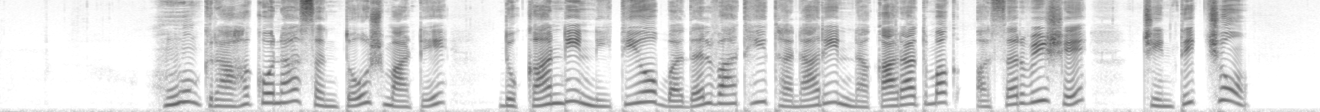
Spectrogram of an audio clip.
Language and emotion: Gujarati, fearful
